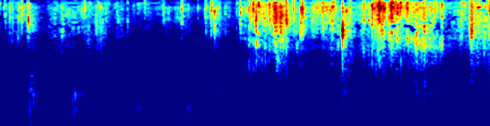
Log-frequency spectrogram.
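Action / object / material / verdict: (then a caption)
scrape / stack of thin dried soap sheets / soap / none. A thin, brittle stack of dried cream-colored soap sheets is bent and crunched between fingertips with short blue nails. Soft, faint crinkling in the first two seconds gives way to louder, bright, dry crackling crunches in quick, irregular bursts.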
